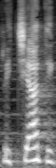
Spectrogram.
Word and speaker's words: Ricciati: Ricciati, que es difícil pronunciar esto. – Sí, pues italiano. Siempre que lleva una doble C, es la CH en español.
